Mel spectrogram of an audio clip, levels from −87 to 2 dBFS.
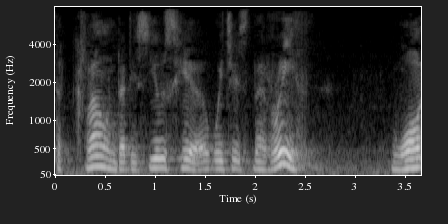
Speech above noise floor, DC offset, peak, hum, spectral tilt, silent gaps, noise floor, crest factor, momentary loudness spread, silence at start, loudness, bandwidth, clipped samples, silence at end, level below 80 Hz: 25 dB; under 0.1%; -10 dBFS; none; -8 dB/octave; none; -52 dBFS; 18 dB; 12 LU; 0 s; -28 LUFS; 7.8 kHz; under 0.1%; 0 s; -56 dBFS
